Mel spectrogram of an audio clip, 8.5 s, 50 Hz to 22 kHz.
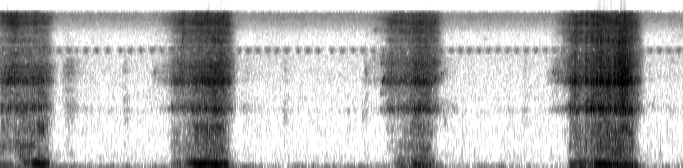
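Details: Heavy snoring described as level 3: four loud, rough, low-pitched snores about every two and a half seconds, with quiet exhalations between, over faint steady room noise.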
